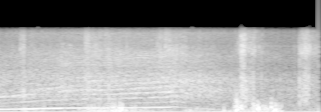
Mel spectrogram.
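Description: A motor vehicle engine drones steadily, rising in pitch about a second in, then dies away. A few short crunching noises, typical of footsteps in dry leaf litter, follow near the end.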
